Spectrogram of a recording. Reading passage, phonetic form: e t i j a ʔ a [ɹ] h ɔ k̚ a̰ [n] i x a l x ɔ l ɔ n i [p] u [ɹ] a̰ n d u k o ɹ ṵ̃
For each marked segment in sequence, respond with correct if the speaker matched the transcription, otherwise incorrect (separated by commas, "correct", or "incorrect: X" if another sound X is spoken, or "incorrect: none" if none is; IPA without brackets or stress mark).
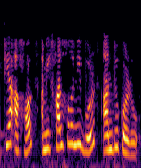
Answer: incorrect: none, incorrect: m, incorrect: b, correct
